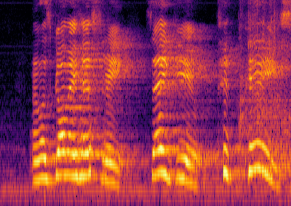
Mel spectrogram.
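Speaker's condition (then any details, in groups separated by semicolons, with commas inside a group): Down syndrome; speech therapy from infancy, answered audition questions with clarity at age 6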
